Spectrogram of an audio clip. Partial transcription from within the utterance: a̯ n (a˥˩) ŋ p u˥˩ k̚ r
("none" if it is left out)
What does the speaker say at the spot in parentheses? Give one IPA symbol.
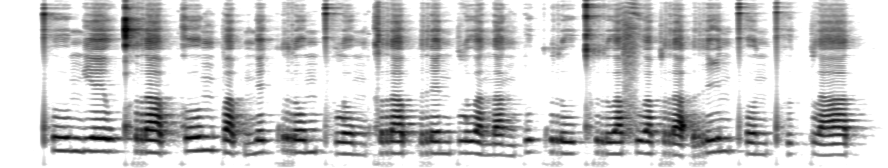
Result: a˩˦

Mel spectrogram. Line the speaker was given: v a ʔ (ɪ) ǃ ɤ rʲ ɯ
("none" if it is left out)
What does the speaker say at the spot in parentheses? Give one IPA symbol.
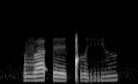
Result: ɛ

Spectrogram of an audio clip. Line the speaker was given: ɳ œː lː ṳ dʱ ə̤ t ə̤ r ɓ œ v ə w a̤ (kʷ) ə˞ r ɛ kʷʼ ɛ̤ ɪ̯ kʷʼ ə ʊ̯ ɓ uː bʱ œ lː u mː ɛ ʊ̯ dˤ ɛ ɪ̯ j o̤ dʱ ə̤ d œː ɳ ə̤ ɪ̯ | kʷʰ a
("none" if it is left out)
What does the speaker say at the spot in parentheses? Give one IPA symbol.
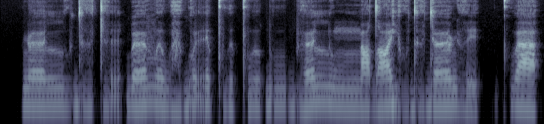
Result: ɡʷ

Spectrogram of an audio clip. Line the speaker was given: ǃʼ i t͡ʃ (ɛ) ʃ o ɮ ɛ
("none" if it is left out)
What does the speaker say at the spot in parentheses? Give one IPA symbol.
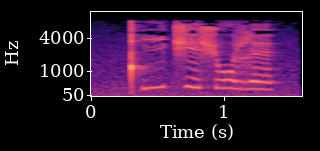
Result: e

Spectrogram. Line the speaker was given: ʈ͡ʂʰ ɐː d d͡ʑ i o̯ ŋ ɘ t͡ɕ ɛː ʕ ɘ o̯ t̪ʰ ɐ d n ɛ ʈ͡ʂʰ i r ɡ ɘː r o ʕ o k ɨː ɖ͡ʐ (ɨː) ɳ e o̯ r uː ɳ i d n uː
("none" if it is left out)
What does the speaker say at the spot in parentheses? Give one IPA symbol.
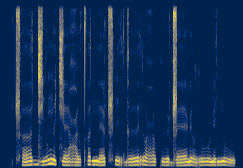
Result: ɛː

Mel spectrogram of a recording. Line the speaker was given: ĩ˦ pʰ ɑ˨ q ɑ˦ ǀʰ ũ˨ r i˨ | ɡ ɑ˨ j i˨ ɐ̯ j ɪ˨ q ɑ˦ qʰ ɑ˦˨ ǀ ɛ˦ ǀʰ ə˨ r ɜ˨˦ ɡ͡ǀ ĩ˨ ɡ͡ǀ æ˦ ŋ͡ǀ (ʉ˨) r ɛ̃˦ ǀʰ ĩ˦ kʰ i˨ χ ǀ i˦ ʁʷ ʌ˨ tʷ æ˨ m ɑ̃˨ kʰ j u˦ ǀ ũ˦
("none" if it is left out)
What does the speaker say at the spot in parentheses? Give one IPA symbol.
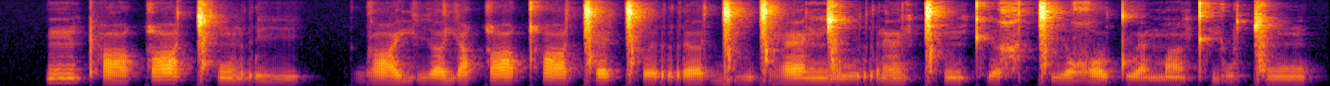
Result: u˨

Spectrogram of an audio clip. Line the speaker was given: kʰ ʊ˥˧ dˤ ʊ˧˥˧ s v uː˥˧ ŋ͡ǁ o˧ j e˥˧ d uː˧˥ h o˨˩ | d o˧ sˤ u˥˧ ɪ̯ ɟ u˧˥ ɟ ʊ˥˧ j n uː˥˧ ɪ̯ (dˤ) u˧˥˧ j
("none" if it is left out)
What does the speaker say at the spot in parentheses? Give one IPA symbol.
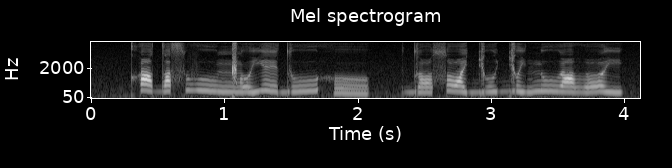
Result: ðˤ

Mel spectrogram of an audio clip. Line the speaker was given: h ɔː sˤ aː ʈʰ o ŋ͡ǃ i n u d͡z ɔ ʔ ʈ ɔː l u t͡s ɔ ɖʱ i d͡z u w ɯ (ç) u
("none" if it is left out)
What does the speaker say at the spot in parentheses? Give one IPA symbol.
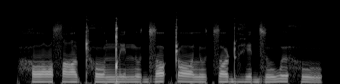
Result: h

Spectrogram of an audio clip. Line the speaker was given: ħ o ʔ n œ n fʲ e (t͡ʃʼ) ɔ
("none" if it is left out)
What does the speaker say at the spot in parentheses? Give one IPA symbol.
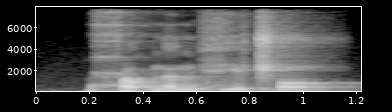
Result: t͡ʃʼ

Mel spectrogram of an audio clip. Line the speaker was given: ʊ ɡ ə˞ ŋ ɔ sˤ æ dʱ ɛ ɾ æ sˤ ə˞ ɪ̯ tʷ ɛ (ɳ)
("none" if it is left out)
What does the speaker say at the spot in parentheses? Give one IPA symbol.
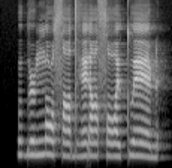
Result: ɳ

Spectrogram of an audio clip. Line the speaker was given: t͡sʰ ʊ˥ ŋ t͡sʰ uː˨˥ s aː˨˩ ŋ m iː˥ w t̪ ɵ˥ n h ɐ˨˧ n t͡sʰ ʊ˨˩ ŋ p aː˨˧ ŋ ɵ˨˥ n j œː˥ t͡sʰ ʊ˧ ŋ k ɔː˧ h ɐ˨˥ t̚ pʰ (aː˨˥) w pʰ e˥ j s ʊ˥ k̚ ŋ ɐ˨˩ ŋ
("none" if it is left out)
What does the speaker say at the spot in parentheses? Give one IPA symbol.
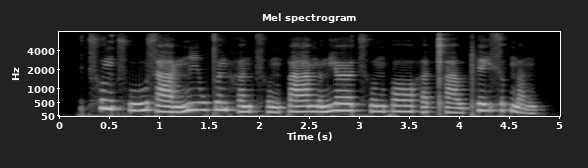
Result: aː˨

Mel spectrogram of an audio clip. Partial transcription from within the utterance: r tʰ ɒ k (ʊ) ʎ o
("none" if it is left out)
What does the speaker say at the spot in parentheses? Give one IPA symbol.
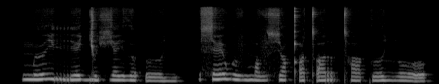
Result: ʊ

